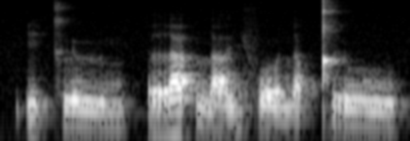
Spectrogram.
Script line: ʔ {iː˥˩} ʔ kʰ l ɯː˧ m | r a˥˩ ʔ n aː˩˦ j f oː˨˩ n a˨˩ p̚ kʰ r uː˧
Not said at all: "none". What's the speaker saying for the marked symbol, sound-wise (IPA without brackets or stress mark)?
i˥˩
